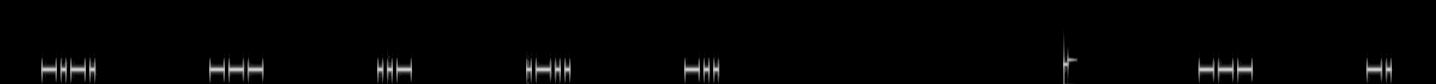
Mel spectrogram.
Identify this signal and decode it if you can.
Morse code, heard as a keyed tone, about 25 wpm, spaced as for 7 wpm, 700 Hz. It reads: COULD ON
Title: 8x Character Spacing - Top 200 Words - 25wpm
